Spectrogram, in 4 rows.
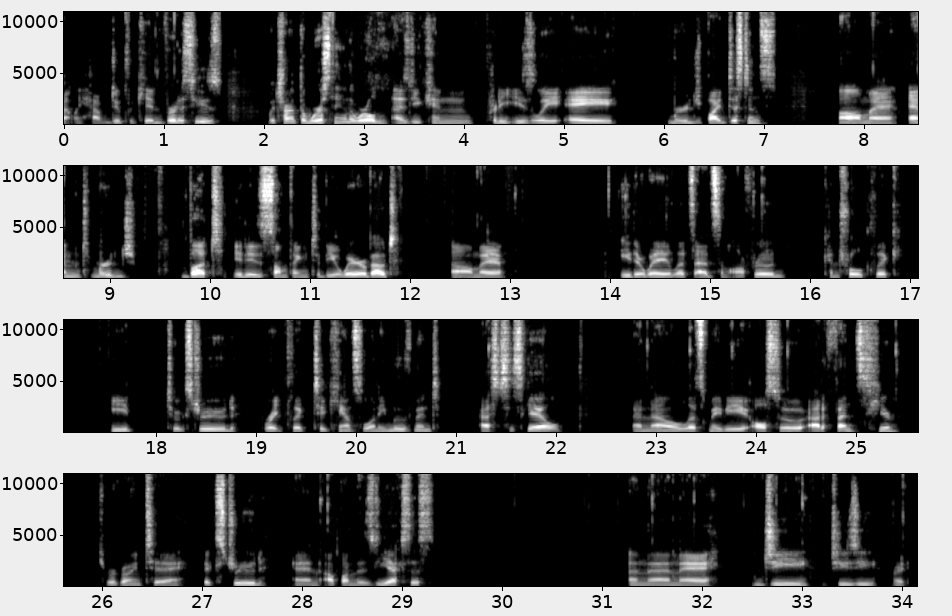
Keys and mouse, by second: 4.6 a, 5.5 m, 10.2 middle click, 13.0-14.1 drag, 17.1 e, 17.9 s, 21.3-22.9 drag, 22.9 middle click, 23.7 middle click, 25.1 middle click, 25.6 e, 26.0 z, 28.1 click, 28.8-30.1 middle drag, 30.8 click, 31.1 middle click, 31.9 middle click, 32.7 middle click, 33.1 g, 33.3 z, 33.9 click.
